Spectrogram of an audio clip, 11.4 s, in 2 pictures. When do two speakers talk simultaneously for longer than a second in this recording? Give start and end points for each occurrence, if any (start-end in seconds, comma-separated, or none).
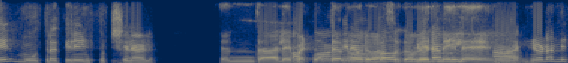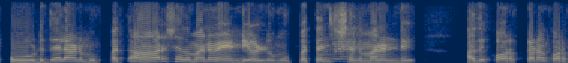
3.0-4.6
